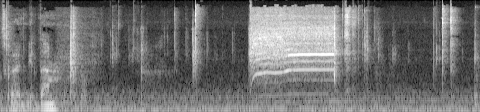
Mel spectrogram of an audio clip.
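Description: Small metal screws click and clink as they are picked up.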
